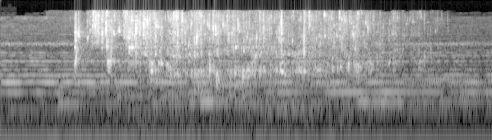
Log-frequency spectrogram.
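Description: Water is poured steadily into a glass for about two seconds, a close, bright splashing trickle with a rising ring as it fills, then it stops. No one speaks.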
